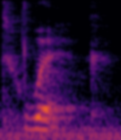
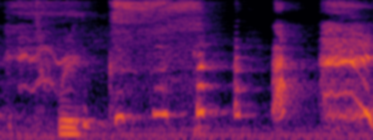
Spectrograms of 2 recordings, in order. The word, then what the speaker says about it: Twix: look like a twix can you say that again european twig i'm sorry say it again twix european twix it's literally one of your favorite candies and you just said it wrong three times i want to try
